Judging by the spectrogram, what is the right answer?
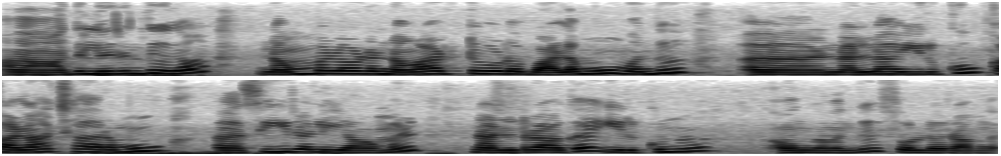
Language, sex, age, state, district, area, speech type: Tamil, female, 18-30, Tamil Nadu, Tiruppur, urban, spontaneous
